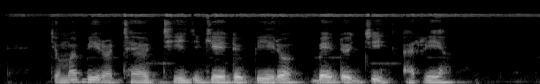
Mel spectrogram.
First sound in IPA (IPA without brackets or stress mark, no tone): d͡ʒ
